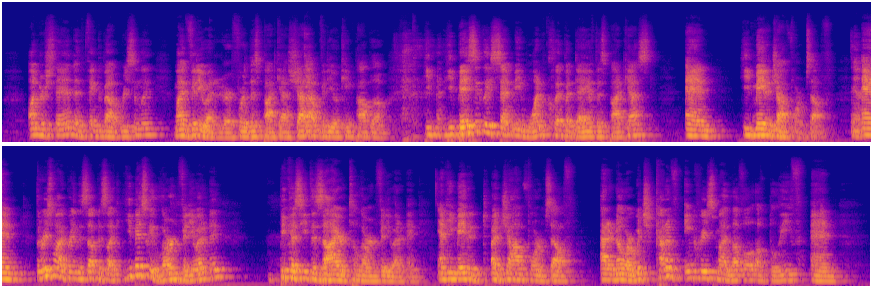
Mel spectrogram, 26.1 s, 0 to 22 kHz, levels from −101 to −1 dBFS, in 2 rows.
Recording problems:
off-mic speech; far
room echo; slight; dies away in 0.4 s

